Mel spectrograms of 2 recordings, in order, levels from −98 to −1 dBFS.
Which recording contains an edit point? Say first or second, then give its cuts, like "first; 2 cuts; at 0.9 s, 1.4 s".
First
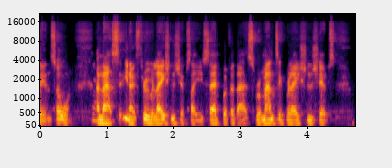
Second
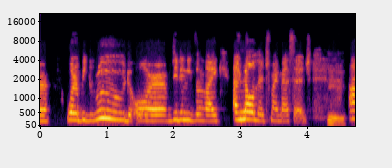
second; 1 cut; at 2.8 s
